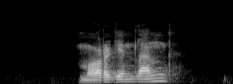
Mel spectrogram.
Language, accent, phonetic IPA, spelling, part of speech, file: German, Austria, [ˈmɔʁɡn̩ˌlant], Morgenland, noun, De-at-Morgenland.ogg
- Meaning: Orient, lands of morning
